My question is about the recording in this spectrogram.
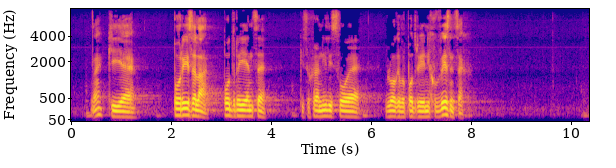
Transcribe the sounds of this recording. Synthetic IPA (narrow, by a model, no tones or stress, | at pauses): nɛkijɛ | pɔɾeːzalapɔd̪ɾɛjɛnt̪sɛ | kisɔxɾaniːlisʋɔːjɛ | ʋloːɡɛʋəpɔd̪ɾɛjɛnixɔbʋeːznit̪sax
